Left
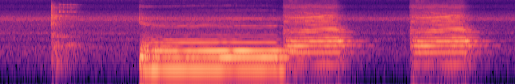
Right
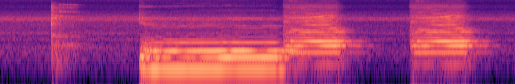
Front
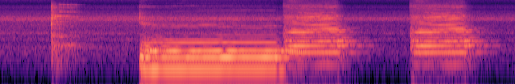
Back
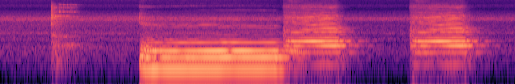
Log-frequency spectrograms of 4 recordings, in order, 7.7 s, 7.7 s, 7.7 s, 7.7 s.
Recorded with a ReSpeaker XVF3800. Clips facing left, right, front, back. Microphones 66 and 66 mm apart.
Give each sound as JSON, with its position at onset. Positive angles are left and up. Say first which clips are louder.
{"t": 0.8, "sound": "a dropped coin", "louder": "even, front 1 dB", "azimuth_deg": -50, "distance_m": 0.6}
{"t": 2.1, "sound": "singing", "louder": "even, back 3 dB", "azimuth_deg": 115, "distance_m": 1.8}
{"t": 4.2, "sound": "a buzzer", "louder": "right 1 dB, back 2 dB", "azimuth_deg": -155, "distance_m": 1.8}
